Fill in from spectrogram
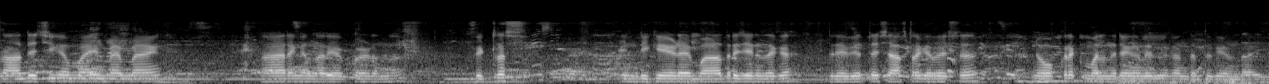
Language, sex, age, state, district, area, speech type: Malayalam, male, 30-45, Kerala, Alappuzha, rural, read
